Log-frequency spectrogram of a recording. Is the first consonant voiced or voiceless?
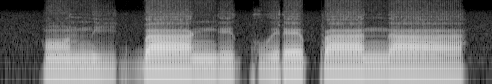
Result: voiced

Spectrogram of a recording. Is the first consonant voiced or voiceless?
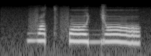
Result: voiced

